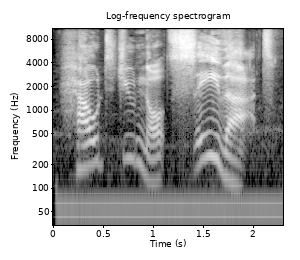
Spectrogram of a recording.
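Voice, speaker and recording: An incredulous young adventurer, played by a man in an anime parody. He speaks slowly and emphatically in a forceful, bright voice that swings with exasperation. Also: high voice, big pitch swings, soft background music, full character voice.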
